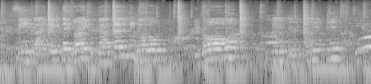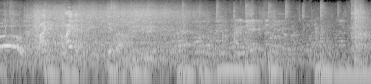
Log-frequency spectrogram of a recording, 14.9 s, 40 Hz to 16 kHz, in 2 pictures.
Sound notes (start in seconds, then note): 5.0 continues to hum melody; 7.1 cheers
